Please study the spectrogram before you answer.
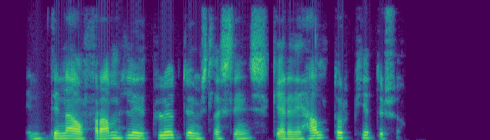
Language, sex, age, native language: Icelandic, male, 20-29, Icelandic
